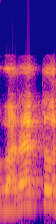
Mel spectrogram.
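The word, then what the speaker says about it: Bharat: India sino de barat y Cómo se escribe b b rta como barato sin la o y con una H detrás de la B bha rat barat es la primera vez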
